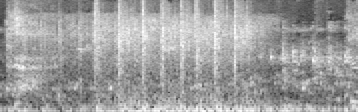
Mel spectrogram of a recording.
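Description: Magic blasts crackle and strike in a fight.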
